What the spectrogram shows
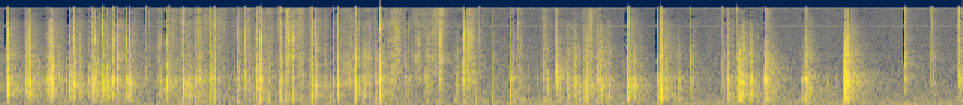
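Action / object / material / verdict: tap / small cardboard crayon box / cardboard / none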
